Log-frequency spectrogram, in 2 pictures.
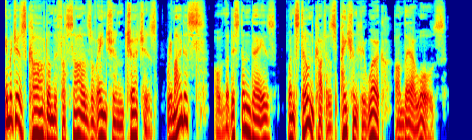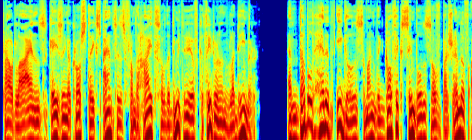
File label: british english male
